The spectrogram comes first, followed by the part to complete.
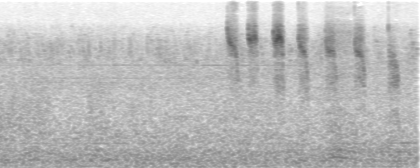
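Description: Eurasian tree sparrows chirping: a quick run of about seven short, high chirps starting a little past halfway, over steady low background noise.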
